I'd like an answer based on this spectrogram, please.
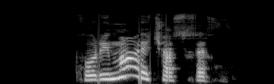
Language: Svan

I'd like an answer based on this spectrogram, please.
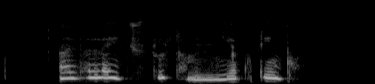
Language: Jauja Wanca Quechua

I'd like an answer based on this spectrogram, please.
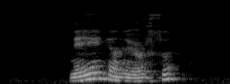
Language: Turkish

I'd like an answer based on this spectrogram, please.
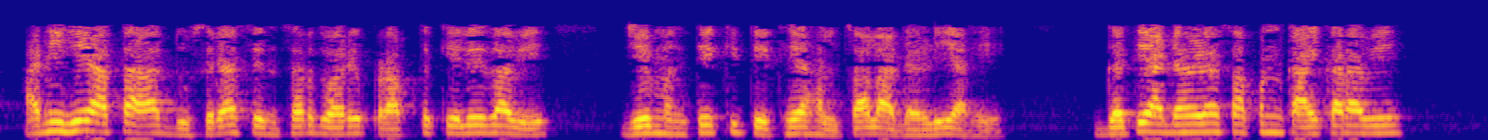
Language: Marathi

